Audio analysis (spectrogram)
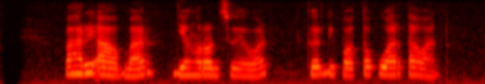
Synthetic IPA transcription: paɦaɾiʔalbard͡ʒɨŋrɔdswɛwart̪̚kɨrdipɔt̪ɔkuwart̪awan

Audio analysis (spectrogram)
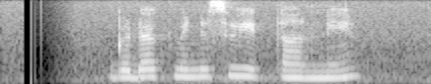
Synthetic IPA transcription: ɡoɖakminəsuɦit̪ːanːe

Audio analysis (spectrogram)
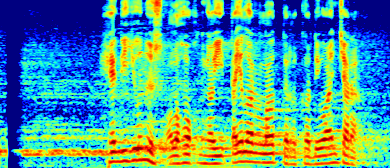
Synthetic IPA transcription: hɛdijunusɔlɔɦɔk̚nəŋalit̪ajlərlat̪̚ːərkərdewaːɲt͡ʃaɾa̰

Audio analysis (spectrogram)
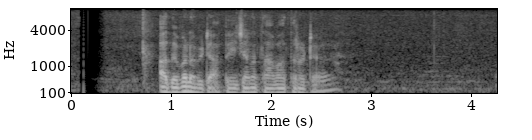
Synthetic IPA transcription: ɐd̪əʋənɐʋiʈəapeːd͡ʒaːnɐt̪aːʋaːt̪ɐɾəʈə̰

